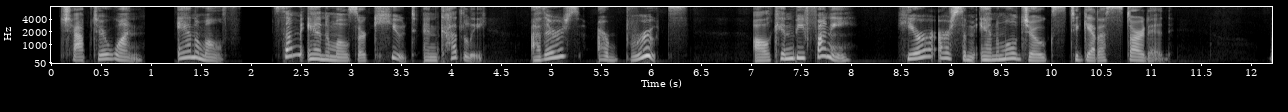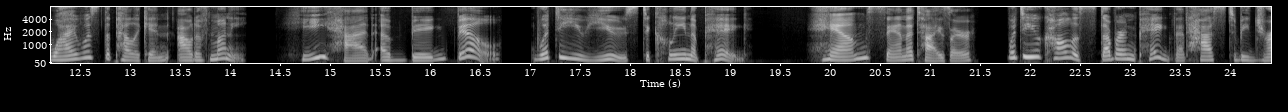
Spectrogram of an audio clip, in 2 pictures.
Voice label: Audiobooks, Audiobook Narrator; The Jumbo Book of Funny Jokes for Kids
